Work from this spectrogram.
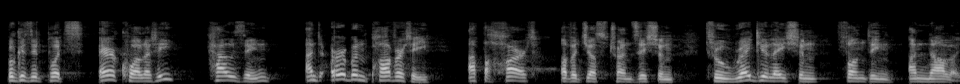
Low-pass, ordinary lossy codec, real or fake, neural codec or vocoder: none; none; fake; codec, 16 kHz, 16 kbps, FreqCodec, smaller model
